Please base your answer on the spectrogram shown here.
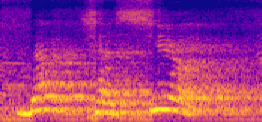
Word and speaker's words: दक्षस्य: दक्षस्य, दा के बाद में आधे का उच्चारण करना है।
